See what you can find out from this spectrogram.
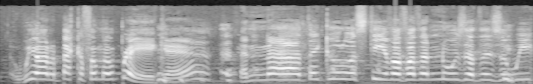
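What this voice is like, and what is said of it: Very bad put-on Italian accent. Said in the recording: “Worst Italian impression ... ever ... That's awful. That's really bad ... you gotta do an Italian accent”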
